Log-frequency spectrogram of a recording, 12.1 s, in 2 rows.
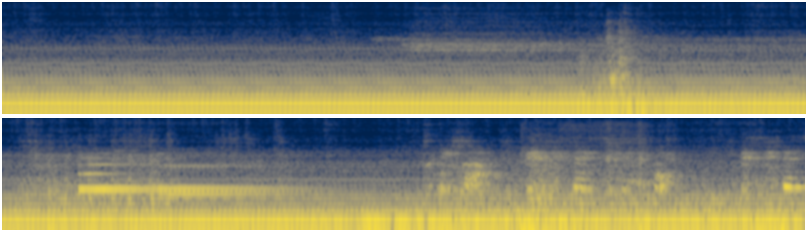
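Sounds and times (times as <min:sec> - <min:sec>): clunk: 0:04.3 - 0:05.0.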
